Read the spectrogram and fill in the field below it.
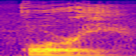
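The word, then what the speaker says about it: hoary: Hy oh grayish white it's pronounced ory Hy Hy you know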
